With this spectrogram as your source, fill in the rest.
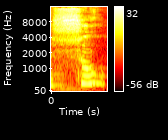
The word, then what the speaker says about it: Saou: était nous sommes à sa se prononce sous en fait tout simplement donc répéter çaou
